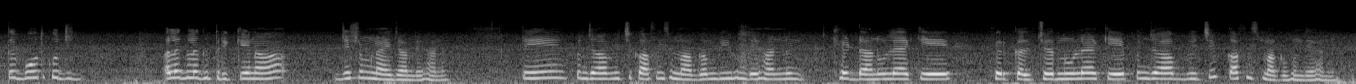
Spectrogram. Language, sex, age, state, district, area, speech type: Punjabi, female, 18-30, Punjab, Pathankot, urban, spontaneous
